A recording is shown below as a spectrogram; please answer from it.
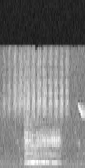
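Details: A ewe or lamb bleats in a Hampshire countryside sheep field, recorded with a stereo mic along a hedge: a single clear, quavering bleat lasting under a second, slightly rising then falling, against quiet rural background hiss and a faint bird note.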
